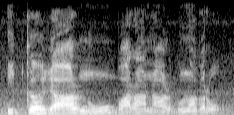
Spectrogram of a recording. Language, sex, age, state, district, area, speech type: Punjabi, male, 60+, Punjab, Mohali, urban, read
